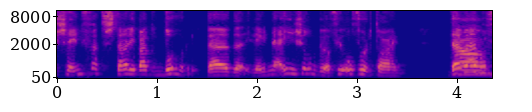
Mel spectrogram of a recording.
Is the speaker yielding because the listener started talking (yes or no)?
no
